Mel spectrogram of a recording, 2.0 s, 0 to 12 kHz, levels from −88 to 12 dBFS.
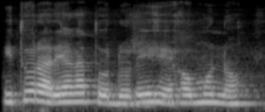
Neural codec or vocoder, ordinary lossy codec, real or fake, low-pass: none; none; real; none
